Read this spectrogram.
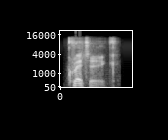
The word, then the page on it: cretic: British English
